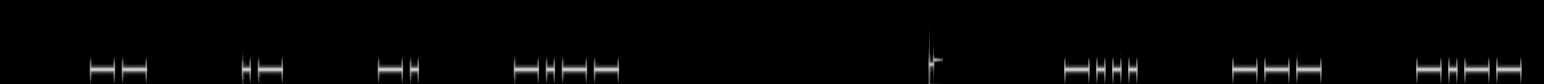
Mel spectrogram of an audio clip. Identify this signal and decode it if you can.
Morse code, heard as a keyed tone, about 15 wpm, spaced as for 7 wpm, 700 Hz. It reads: MANY BOY
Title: 4x Character Spacing - Top 300 Words - 15wpm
